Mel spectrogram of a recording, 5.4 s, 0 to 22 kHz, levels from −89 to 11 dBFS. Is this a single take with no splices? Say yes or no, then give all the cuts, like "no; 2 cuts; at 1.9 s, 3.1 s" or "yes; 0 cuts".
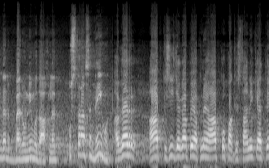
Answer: no; 1 cut; at 2.2 s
